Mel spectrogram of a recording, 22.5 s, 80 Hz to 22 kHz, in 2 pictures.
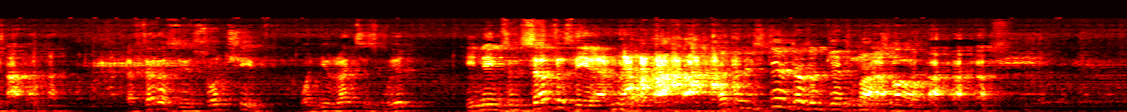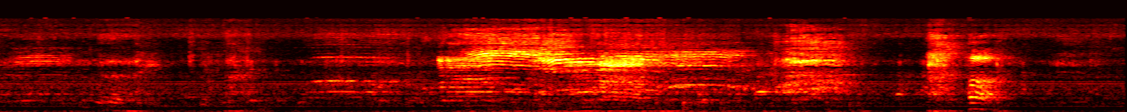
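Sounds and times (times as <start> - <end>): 
laughter: 0.0 - 1.7, 6.1 - 11.2
speech: 0.1 - 10.2
sheep bleating: 0.8 - 1.9, 11.3 - 12.8, 13.8 - 21.4.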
